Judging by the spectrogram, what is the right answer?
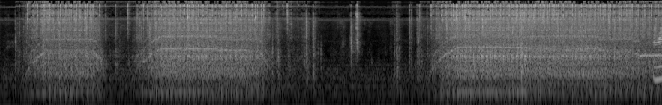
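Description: A sewing machine stitches a Halloween-themed treat tote bag in two long steady bursts of fast whirring with a pause between, close and clear, with some faint speech during the quieter gap.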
